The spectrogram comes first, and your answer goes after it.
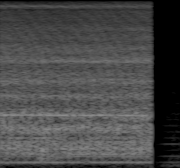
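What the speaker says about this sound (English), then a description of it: "This vacuum is powerful. Watch all the dirt disappear." A vacuum cleaner sucks up dirt inside a neglected, wrecked Rolls Royce car. It gives a loud, steady, close whooshing roar that cuts off abruptly, leaving a faint hum.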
